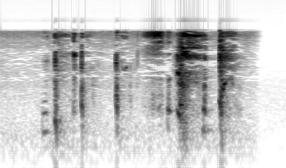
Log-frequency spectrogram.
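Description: A man coughing, a run of several coughs with the loudest about three seconds in. The sound then cuts out suddenly just before the end.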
